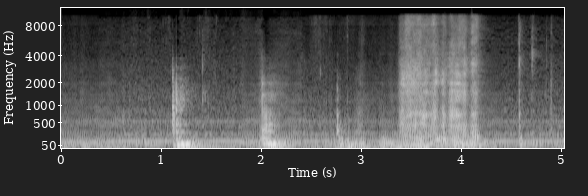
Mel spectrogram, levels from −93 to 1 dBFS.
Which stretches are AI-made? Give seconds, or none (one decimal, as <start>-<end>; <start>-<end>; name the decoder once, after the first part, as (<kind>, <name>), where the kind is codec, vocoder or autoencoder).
0.0-0.6 (vocoder, Vocos); 1.8-2.4; 2.9-4.4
